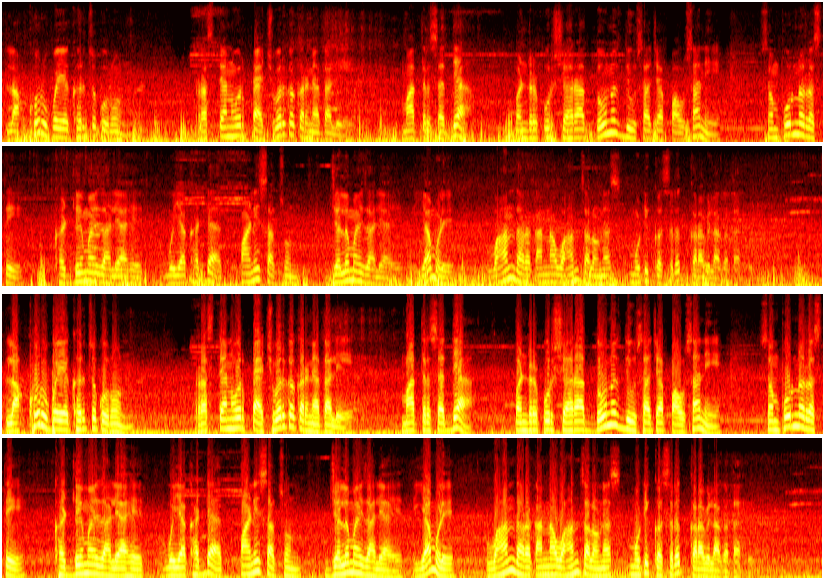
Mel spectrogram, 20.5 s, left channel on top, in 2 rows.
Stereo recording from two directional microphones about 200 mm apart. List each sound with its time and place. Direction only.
0.0 s a man's voice: 30° right (ahead or behind)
